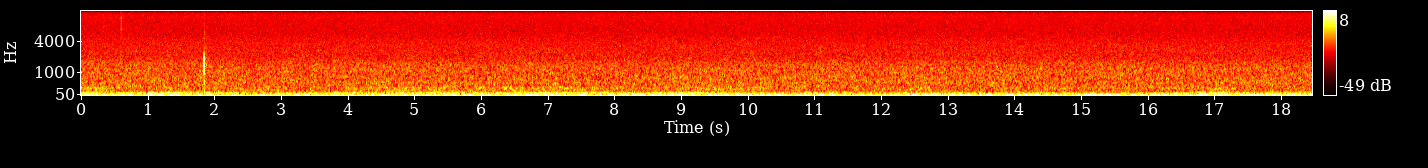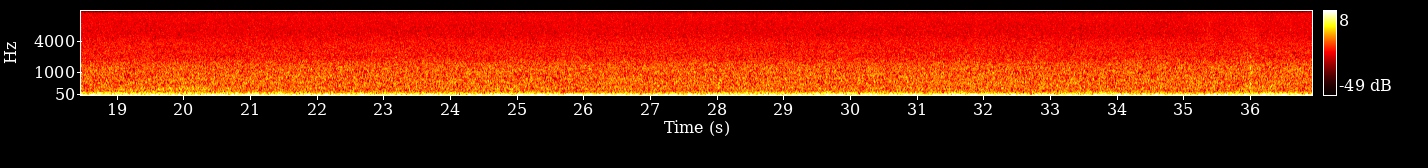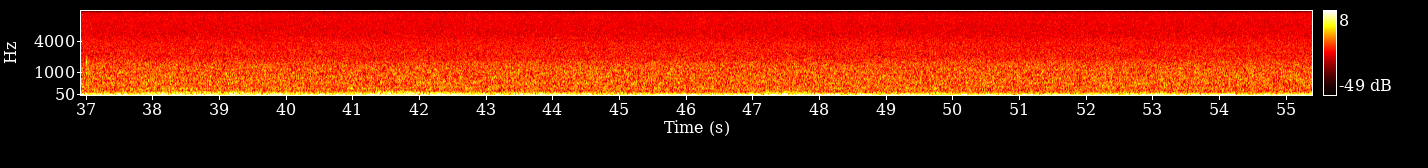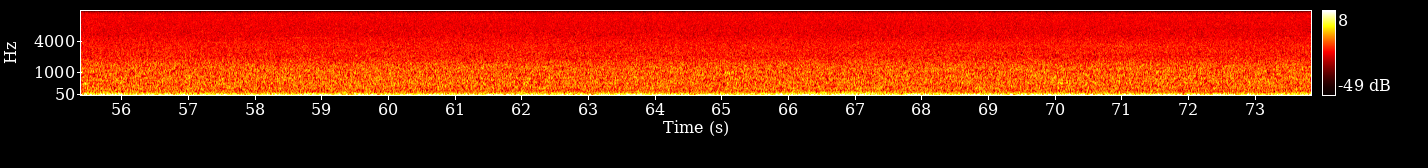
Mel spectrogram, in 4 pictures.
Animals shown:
forest ambience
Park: Hubbard Brook Experimental Forest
